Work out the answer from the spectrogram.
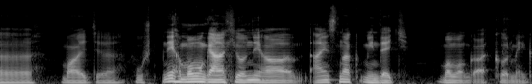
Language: Hungarian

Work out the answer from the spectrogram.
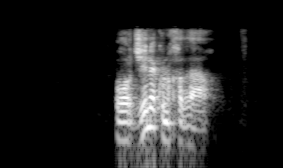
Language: Kabyle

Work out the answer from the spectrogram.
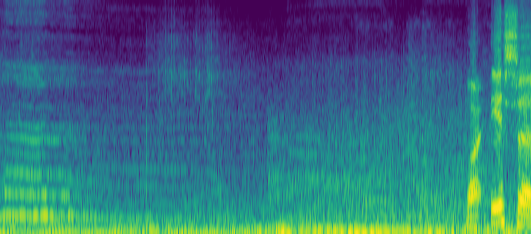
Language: Dutch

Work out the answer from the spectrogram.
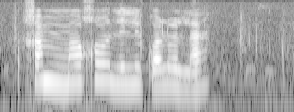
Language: Tswana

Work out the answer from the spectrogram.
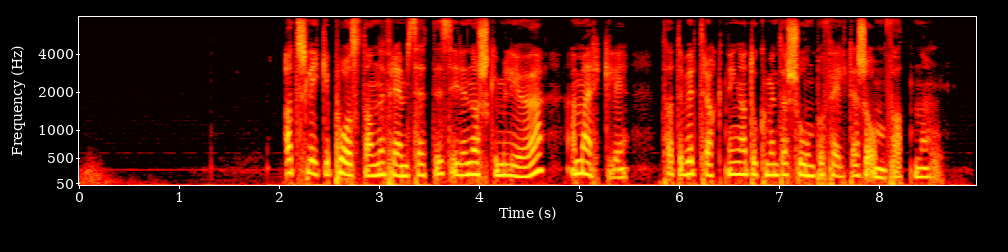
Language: Norwegian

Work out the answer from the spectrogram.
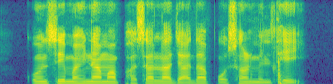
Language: Chhattisgarhi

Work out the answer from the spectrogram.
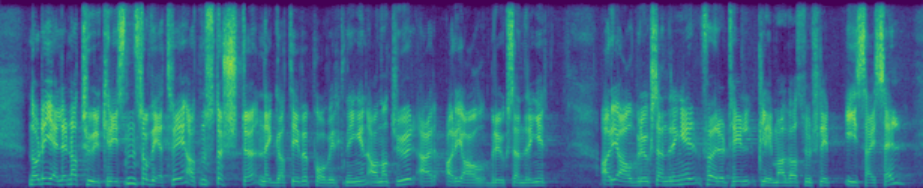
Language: Norwegian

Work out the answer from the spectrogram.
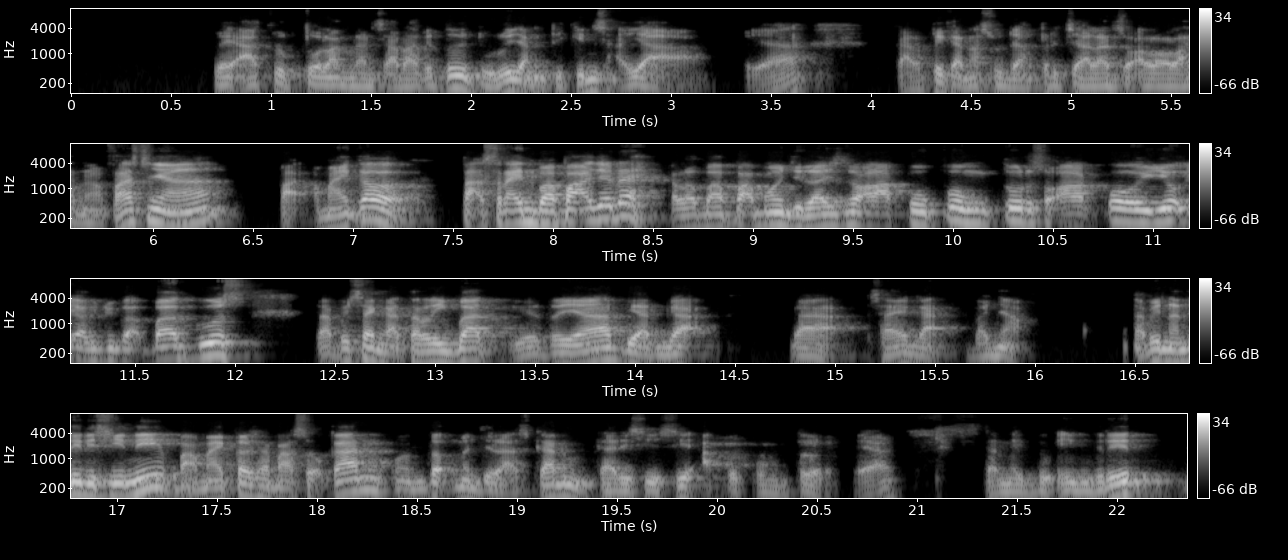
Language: Indonesian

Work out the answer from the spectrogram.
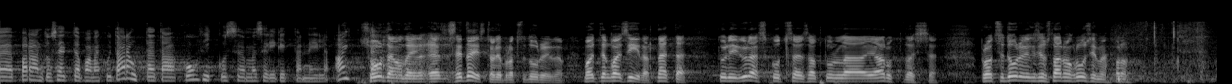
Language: Estonian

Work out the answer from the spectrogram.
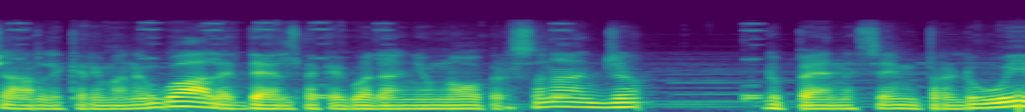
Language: Italian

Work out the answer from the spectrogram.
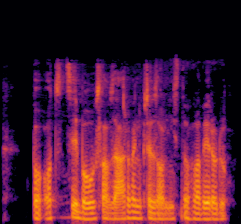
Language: Czech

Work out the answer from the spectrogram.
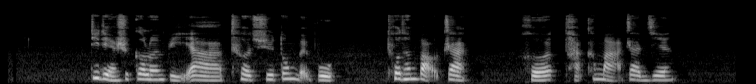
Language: Chinese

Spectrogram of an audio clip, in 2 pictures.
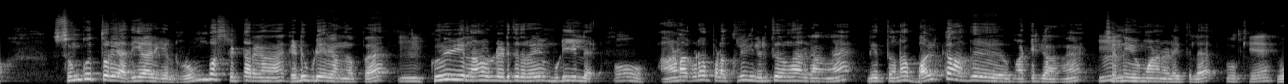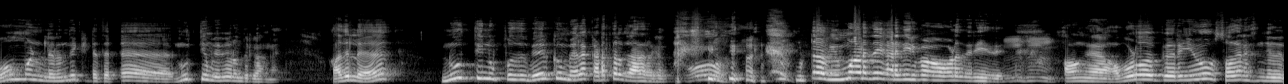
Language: Tamil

